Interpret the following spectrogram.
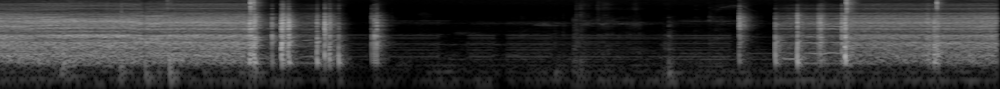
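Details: Previously dead radio after repair, on mains power: steady hiss and tuning crackles as the dial sweeps the bands, then clear broadcast tones come through; the receiver is working properly.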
